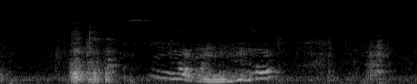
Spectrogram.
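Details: Echo, a female dog frightened of an approaching storm, whimpering at distant lightning before thunder; a drawn-out wavering whine rising and falling in pitch, with short voice-like sounds before and after.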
